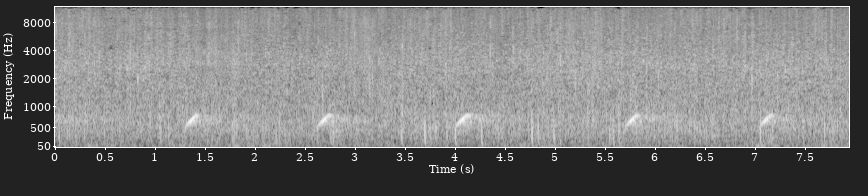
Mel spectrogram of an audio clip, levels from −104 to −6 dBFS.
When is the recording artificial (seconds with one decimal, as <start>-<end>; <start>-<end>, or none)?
1.4-1.8; 2.9-3.3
